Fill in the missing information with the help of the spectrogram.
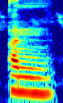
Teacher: وقتی که ما ان می‌گوییم نوگ به ریشه دمان‌های بالا می‌رسد · قسمی از هوا از دماغ می‌براید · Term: حرف نون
